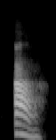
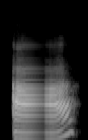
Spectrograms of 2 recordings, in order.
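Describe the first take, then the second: First: The pitch falls sharply and firmly. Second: The pitch rises slightly and stops. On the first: "seperti orang marah atau tegas" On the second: "Nada kedua itu naik sedikit"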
